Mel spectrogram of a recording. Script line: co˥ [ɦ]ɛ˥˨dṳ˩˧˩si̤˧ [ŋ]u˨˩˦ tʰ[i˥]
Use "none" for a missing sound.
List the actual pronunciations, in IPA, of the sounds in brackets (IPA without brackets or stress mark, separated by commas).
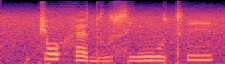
h, ŋ, i˥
